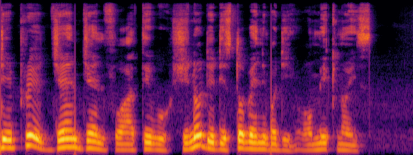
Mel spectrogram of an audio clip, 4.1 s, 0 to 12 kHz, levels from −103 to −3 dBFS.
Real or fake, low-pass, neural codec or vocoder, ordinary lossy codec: real; 10.8 kHz; none; none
